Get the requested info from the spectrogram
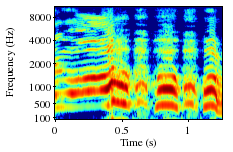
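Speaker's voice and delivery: high, loud "oh, oh, oh"; acted gasping cries after the push; birth cries. Retold cries as baby came.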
